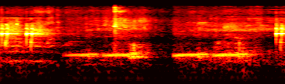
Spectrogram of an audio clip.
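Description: A phone places an outgoing call, a few short beeps followed by two long, evenly spaced ringback tones with gaps between them, close and clear, with brief faint sounds in the background.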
